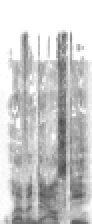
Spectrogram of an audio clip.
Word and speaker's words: Lewandowski: Then you got Lewandowski. It's pronounced differently than it's spelled for most of us. If you want to look it up, it's L E W A N D O W S K I.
